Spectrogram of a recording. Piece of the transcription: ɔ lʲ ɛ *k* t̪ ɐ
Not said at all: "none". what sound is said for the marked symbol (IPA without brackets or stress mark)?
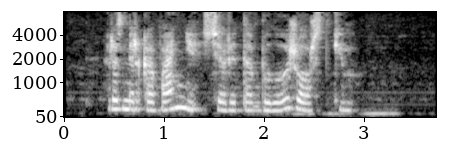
none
